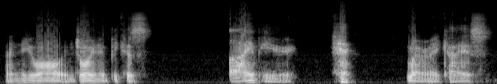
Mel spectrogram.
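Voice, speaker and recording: A man talking as a podcast guest, hesitant and halting, laughing often. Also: rumbling low, steady tone, gravelly, no room sound, rough recording. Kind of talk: casual podcast chat.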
